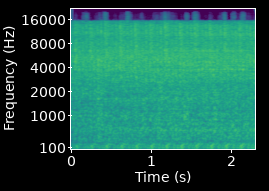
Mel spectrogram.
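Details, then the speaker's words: Mazda3 petrol engine at idle with an obvious misfire, a dull repeating stumble, caused by a loose stud letting an ignition coil drop; engine misfire at idle. "all right so right there you can hear the misfire happening it's very very obvious"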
